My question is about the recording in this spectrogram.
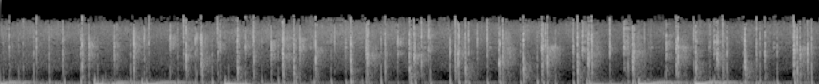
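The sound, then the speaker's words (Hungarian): A steady round of applause: many hands clapping in a dense, crackling patter that holds at an even level for about eight seconds, with a low hum running underneath. “Tapsoljuk meg róka kumát.”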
